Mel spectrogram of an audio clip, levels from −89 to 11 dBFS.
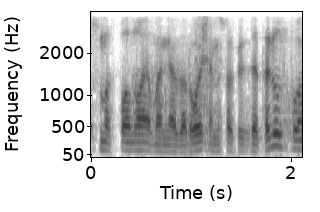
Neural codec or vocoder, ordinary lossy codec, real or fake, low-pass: codec, 16 kHz, 0.8 kbps, ZipCodec; AAC, 16 kbps; fake; 3.6 kHz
